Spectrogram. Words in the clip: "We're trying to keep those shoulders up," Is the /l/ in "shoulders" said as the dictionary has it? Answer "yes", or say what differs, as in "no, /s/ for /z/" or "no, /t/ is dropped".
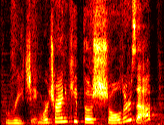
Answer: yes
